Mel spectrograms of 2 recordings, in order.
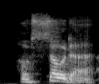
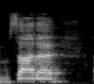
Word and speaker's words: Hosoda: Um, in conclusion, Mamoru Hosoda. I do not know why I keep pronouncing his last name Hosada.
